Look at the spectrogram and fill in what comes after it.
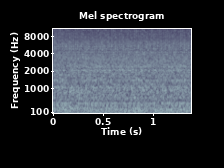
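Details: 1990 Acura Integra 1.8 engine that had a noise at the upper left of the engine; it idles steadily with a smooth hum, no chirp, squeal or knock.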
